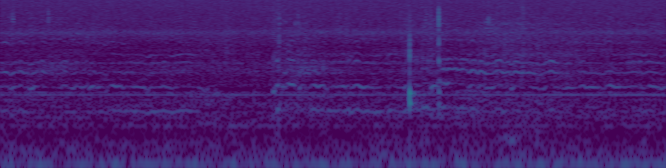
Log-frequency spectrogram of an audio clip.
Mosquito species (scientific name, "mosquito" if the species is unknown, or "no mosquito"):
Anopheles arabiensis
